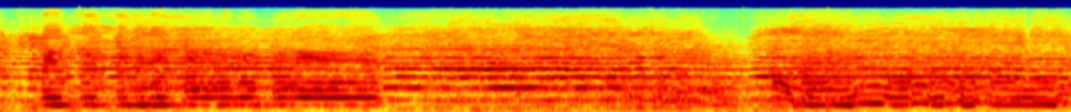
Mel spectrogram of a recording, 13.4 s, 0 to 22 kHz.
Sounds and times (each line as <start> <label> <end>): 0.0 vuvuzela 13.3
